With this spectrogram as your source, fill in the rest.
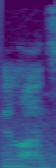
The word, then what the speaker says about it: culottes: And culottes is spelled C-U-L-O-T-T-E-S.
